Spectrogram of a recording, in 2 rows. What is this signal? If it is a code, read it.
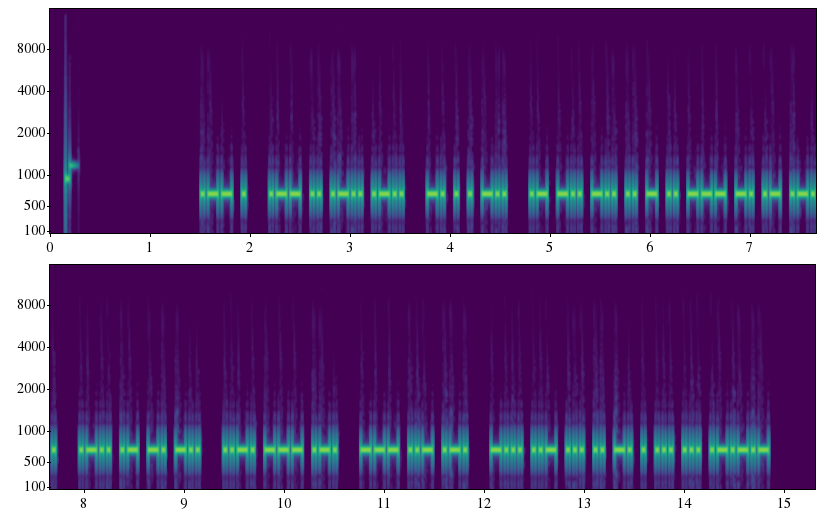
Morse code, heard as a keyed tone, about 36 wpm, 700 Hz. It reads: WE WILL NEED ADDITIONAL LAND FOR OUR BUSINESS.
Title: Sentences from Top 1000 Words - Review Part 4 - 35wpm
